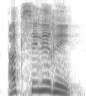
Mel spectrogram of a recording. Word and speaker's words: accéléré: Mais, attention, 2 C qui se succèdent, ça peut être aussi un X. Accéléré, accélération, accent.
